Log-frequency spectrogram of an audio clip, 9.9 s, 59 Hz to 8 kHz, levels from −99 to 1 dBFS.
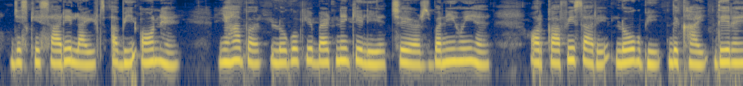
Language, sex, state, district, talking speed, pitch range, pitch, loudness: Hindi, female, Maharashtra, Nagpur, 150 wpm, 220-245 Hz, 230 Hz, -15 LUFS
